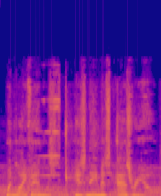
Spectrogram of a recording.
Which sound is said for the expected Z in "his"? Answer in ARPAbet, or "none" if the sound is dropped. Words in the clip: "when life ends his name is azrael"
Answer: Z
